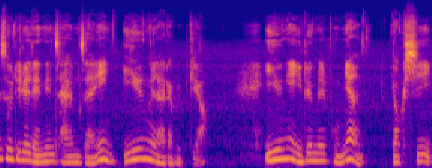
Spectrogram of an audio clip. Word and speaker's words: 이응: 그런데 초성 이응은 소리가 없어서 발음 기호로 쓸 수가 없어요. 그리고 받침 이응은 응 소리를 내는데 이 소리를 발음 기호로 나타낼 때는 이응을 써요. 응 소리를 내는 받침은 이렇게 이응 하나밖에 없어요.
